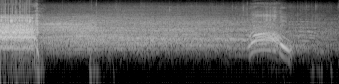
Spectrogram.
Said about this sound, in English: Stuff like that, screaming here. But I like the energy.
